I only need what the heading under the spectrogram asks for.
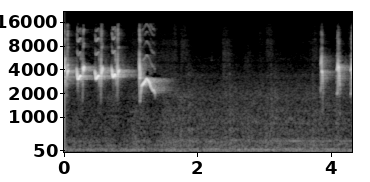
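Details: Lively wambi mini singing loudly and clearly, a recording for tutoring other birds; three quick sharp whistled notes and a falling slur, then quiet before three more crisp notes.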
